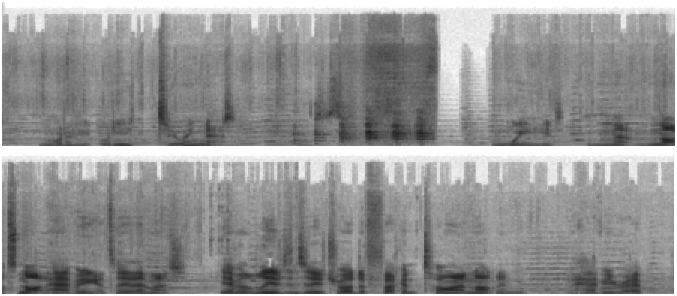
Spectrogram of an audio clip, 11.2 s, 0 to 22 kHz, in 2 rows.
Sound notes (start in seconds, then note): 2.4 laughing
